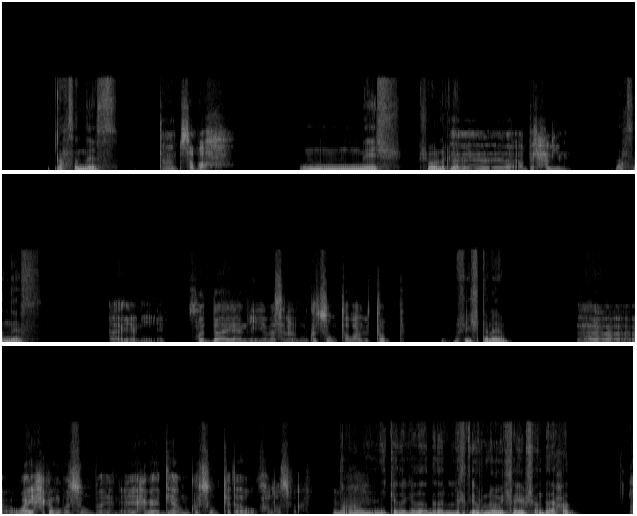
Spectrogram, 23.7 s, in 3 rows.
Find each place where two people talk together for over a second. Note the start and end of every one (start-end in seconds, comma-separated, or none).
none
